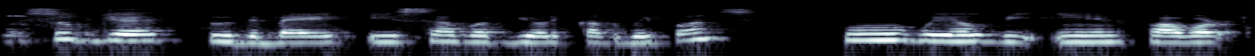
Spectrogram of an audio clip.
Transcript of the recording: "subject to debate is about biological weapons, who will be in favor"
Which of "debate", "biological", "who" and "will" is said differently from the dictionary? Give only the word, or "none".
biological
